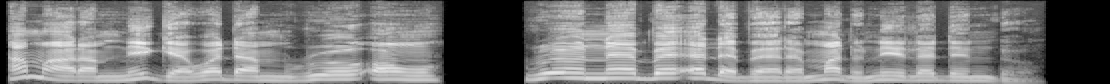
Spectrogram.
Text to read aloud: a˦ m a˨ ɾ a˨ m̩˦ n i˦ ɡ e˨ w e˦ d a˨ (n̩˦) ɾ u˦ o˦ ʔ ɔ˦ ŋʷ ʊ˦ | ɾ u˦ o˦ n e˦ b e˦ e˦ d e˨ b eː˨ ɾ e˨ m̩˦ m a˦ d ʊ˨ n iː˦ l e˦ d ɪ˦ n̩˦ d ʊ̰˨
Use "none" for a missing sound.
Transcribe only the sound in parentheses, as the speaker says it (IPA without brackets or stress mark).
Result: m̩˦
